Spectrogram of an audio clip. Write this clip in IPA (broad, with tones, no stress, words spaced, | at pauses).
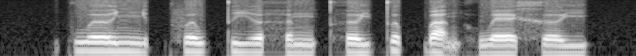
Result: kwəː˧ ɲə˨˩t̚fə˧w t̪i˨˩ə̯hə˨˩n t̪ʰə˨˦jt̪ə˦˥p̚ ɓa̰˧˨n hwɛ˨˩xə˨˩j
